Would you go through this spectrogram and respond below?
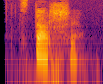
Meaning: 1. comparative degree of ста́рый (stáryj) 2. comparative degree of ста́рший (stáršij)
- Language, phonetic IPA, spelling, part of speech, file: Russian, [ˈstarʂɨ], старше, adverb, Ru-старше.ogg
